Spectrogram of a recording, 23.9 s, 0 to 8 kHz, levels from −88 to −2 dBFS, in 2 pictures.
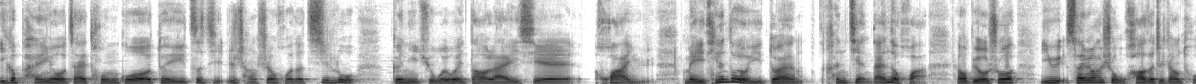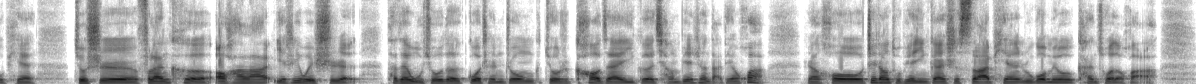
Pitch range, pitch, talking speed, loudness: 125-165 Hz, 135 Hz, 285 characters per minute, -21 LUFS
